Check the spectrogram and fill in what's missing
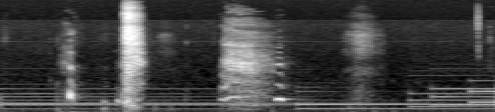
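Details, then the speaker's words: A single sudden, unexpected sneeze from an adult woman, with a short breath before it, over soft background music during a live stream. "oh I got attacked by a sneeze that felt like oh no I have chocolate on my pants sorry bless you thank you it was you ever just get like surprised by a sneeze like where did that come from"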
